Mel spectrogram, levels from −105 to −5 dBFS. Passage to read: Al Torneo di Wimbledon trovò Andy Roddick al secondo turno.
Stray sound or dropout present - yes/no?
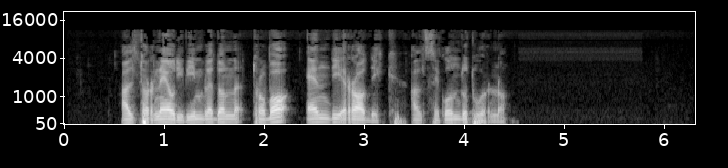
no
